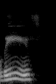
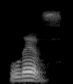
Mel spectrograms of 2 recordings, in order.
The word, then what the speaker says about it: live: Ship, ship, bit, bit, live, live, not leave, live, live, sit, sit, fit, fit.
